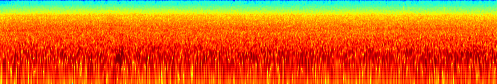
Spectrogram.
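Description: Steady broadband wash of surf breaking on a beach on the Omani coast, constant and fairly close, with no voices, as fishermen come out of the water.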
